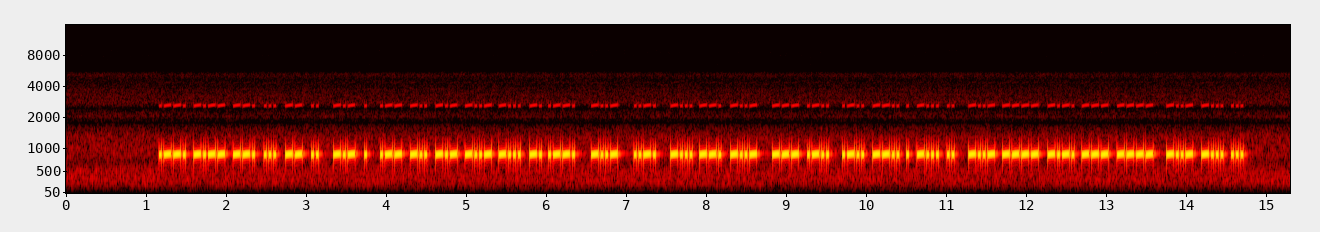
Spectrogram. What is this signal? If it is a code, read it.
Morse code (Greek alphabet), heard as a keyed tone, hand-sent with a paddle, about 40 wpm, 890 Hz. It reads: ΠΥΓΣΜΙ ΚΕ ΩΔΚΞΒΝΠ Ξ Φ ΒΓΞ ΟΛ ΛΖΕΒΙ ΞΧΘΟΧ ΞΒΣ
